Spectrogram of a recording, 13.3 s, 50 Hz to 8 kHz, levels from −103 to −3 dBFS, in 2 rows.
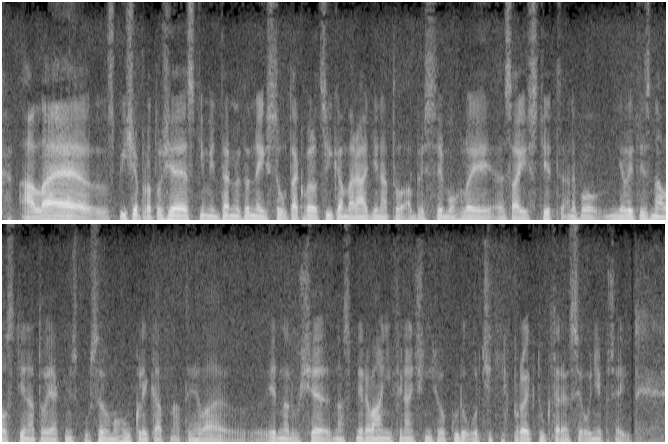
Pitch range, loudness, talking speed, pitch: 95-110 Hz, -25 LUFS, 185 wpm, 105 Hz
